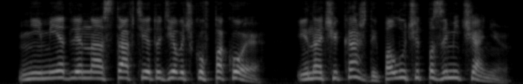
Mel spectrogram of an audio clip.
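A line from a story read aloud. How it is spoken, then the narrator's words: Stern shout. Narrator (Russian): крикнула она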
